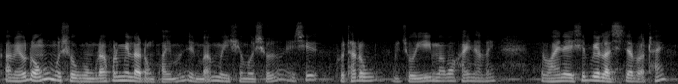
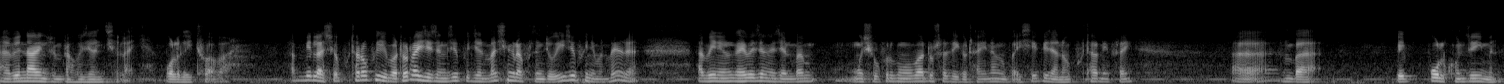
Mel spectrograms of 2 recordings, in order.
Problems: none marked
